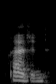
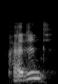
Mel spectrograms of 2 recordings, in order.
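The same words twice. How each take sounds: First: "Pageant." lower and softer, falling at the end; "Pageant" as a quiet, settled statement; settled falling tune. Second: "Pageant?" with a rising, questioning end; "Pageant" tried out as a question; questioning tune. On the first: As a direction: answer with "Pageant", pitch dropping to a close. Settles the name after querying it. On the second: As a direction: say "Pageant" as a query, pitch lifting at the end. Trying the name two ways. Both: Real, not acted.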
